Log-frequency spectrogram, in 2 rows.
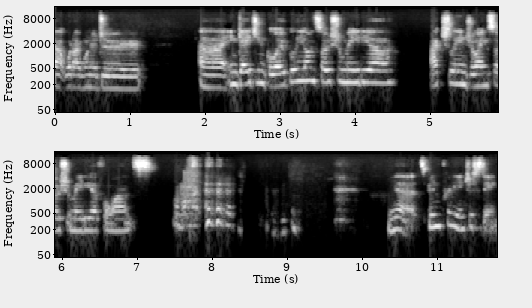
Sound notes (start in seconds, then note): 8.7 laughs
